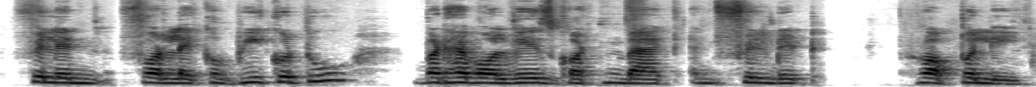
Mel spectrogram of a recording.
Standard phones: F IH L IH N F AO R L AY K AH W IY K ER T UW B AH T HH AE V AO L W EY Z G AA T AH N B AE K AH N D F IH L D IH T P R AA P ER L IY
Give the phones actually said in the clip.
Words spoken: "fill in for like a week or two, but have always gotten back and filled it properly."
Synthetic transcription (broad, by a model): F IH L IH N F AO R L AY K AH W IY K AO T UW B AH T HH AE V AO L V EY Z G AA T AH N B AE K AH N D F IH L D IH T P R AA P ER L IY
